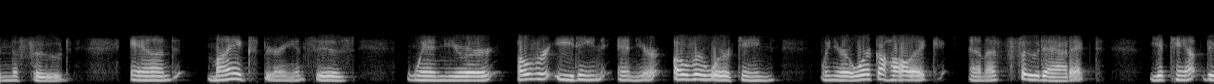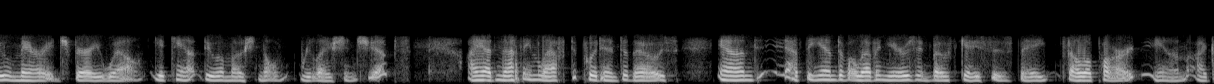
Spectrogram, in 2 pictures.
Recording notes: 100 Pounders Phone Meeting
